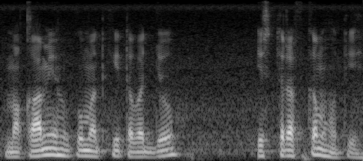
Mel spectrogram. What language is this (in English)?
Urdu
